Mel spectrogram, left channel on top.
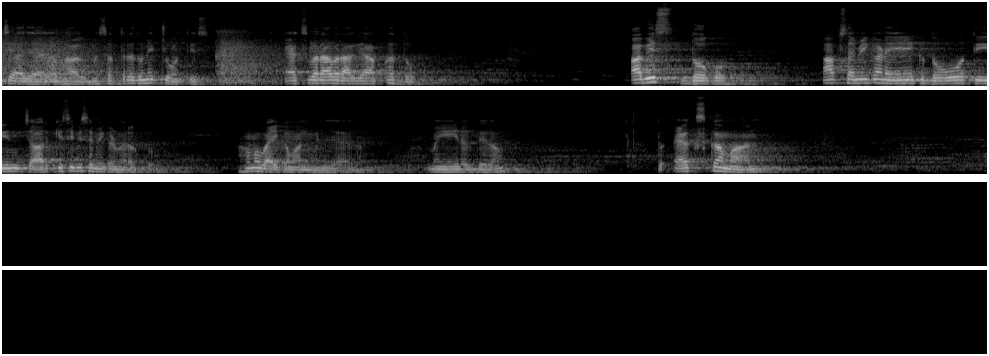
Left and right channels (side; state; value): right; silent; digital silence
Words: आ जाएगा भाग में, 17 दूनी 34, x बराबर आ गया आपका 2। अब इस 2 को आप समीकरण 1 2 3 4 किसी भी समीकरण में रख दो, हमें y का मान मिल जाएगा। मैं यहीं रख दे रहा हूँ। तो x का मान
